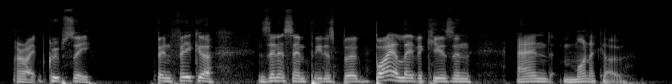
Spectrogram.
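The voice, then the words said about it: Speaks with a noticeable accent. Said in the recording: “just because of my accent”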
